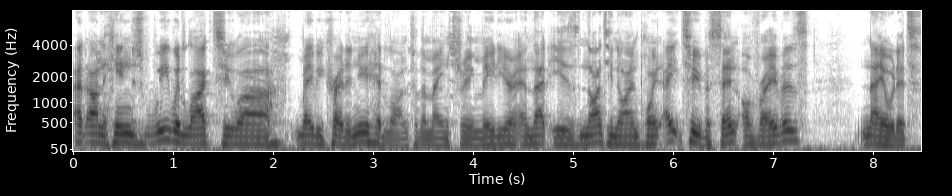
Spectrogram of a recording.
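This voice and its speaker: Ordinary pitch variation from a man speaking at a medium pitch. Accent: Australian. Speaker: online show host. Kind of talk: news segment on live stream. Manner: fast.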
